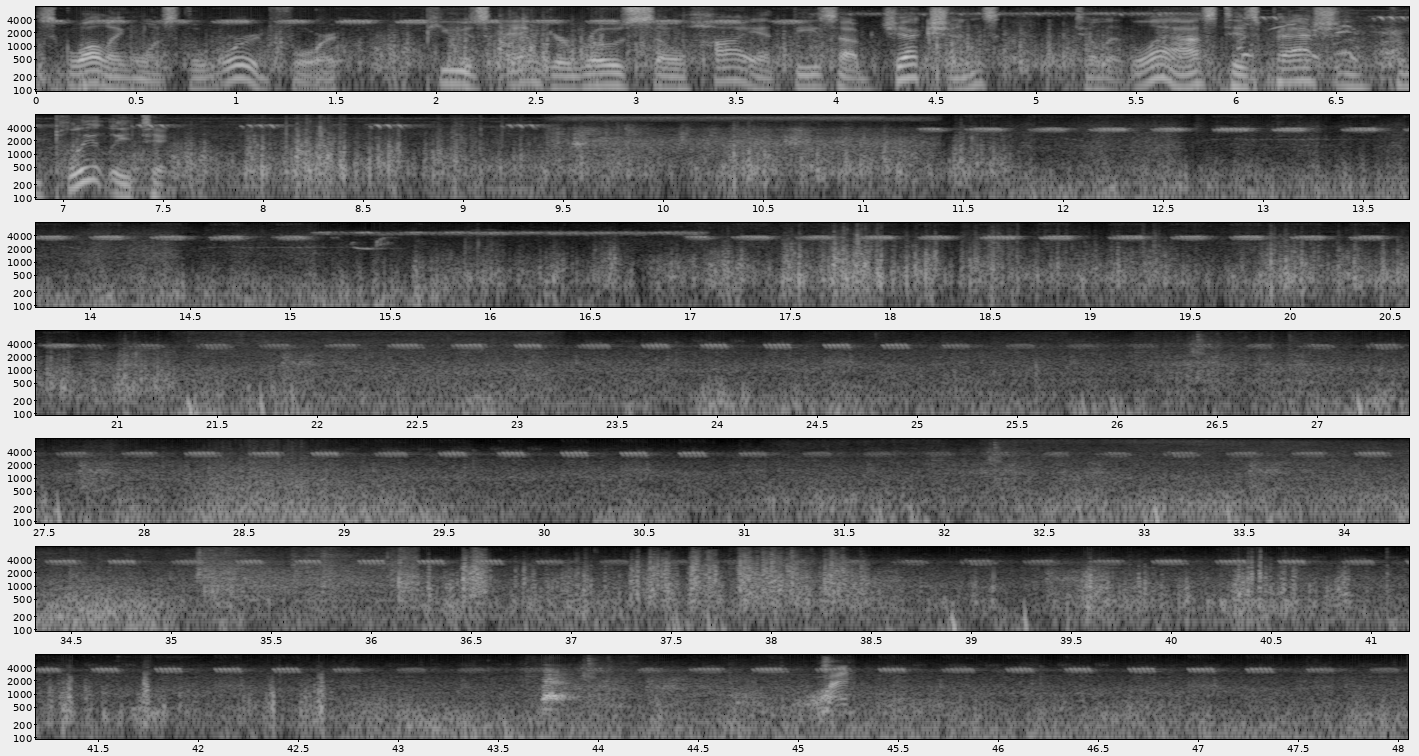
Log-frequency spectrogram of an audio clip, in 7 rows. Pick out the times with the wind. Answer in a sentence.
You can hear the wind from 0.0 to 48.0 s.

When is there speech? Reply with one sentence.
The speech can be heard from 0.0 to 7.5 s.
